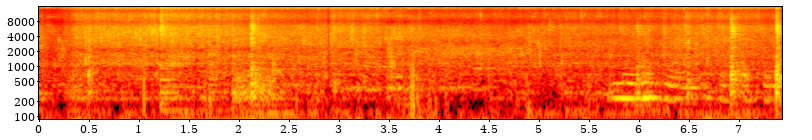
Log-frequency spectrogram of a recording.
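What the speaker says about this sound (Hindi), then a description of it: "प्याज को लाल करेंगे छींटकर" Onions fry in a pan for egg curry with a soft continuous sizzle, broken by occasional scrapes and clicks of stirring, close and moderately quiet with no talking.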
